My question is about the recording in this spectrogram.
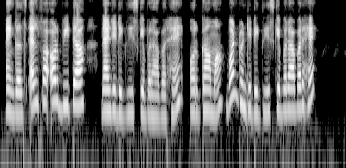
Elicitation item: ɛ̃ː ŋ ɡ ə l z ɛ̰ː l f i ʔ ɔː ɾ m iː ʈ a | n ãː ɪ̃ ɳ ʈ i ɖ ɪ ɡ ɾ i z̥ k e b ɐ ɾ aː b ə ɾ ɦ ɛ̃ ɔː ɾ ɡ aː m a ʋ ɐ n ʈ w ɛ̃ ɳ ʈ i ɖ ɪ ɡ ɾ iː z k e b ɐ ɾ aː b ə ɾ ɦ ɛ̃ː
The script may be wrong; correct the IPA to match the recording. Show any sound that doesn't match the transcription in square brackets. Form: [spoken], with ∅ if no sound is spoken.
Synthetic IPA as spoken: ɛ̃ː ŋ ɡ ə l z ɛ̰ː l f [a] ʔ ɔː ɾ [b] iː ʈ a | n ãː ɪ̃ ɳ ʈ i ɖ ɪ ɡ ɾ [iː] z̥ k e b ɐ ɾ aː b ə ɾ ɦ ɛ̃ ɔː ɾ ɡ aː m a ʋ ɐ n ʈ w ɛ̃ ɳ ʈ i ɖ ɪ ɡ ɾ iː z k e b ɐ ɾ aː b ə ɾ ɦ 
